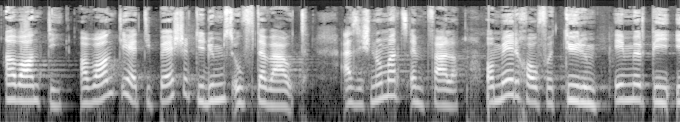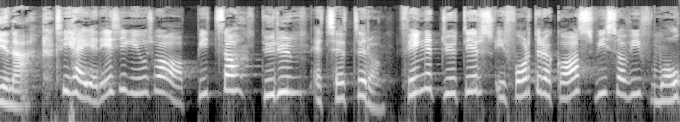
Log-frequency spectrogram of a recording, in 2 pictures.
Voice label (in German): Werbung; Avanti; Golaten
